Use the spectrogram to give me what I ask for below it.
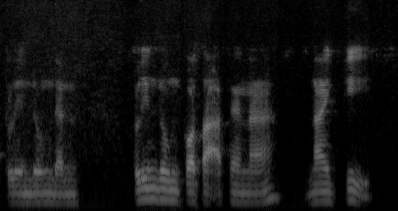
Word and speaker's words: Nike: dan klindungan kota Athena Nike diucapkan Nikkei adalah bahasa Yunani untuk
